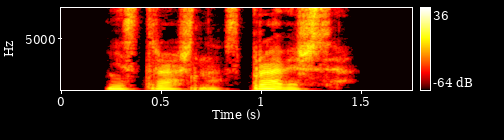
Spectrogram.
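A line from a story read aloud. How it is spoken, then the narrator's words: Soft whisper. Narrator (Russian): тихо шепнула вампирша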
